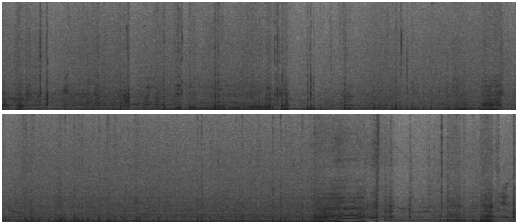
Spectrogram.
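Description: A motorcycle engine idles and revs sharply in short bursts, close by.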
